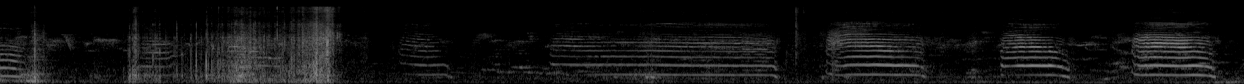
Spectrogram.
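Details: Male domestic cat meowing repeatedly: a long, steady, drawn-out meow, then three shorter rising-and-falling meows about two seconds apart, after a burst of loud rustling and handling noise at the start.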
